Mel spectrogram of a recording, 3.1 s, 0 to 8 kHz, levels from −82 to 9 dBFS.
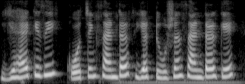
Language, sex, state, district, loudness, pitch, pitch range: Hindi, female, Uttar Pradesh, Hamirpur, -14 LUFS, 275 Hz, 250-300 Hz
